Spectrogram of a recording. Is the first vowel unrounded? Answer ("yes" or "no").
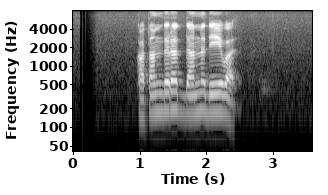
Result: yes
